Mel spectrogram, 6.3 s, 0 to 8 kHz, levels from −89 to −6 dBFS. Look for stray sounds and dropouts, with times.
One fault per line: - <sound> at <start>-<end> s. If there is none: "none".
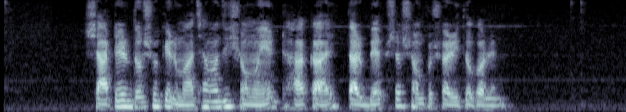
none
